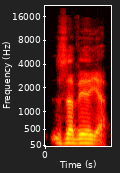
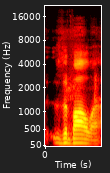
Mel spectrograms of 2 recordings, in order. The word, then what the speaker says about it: Zavala: Bradford and Mafi and Zavilla, like that. Zavala. I'm sorry. Zavala. I keep saying it wrong.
